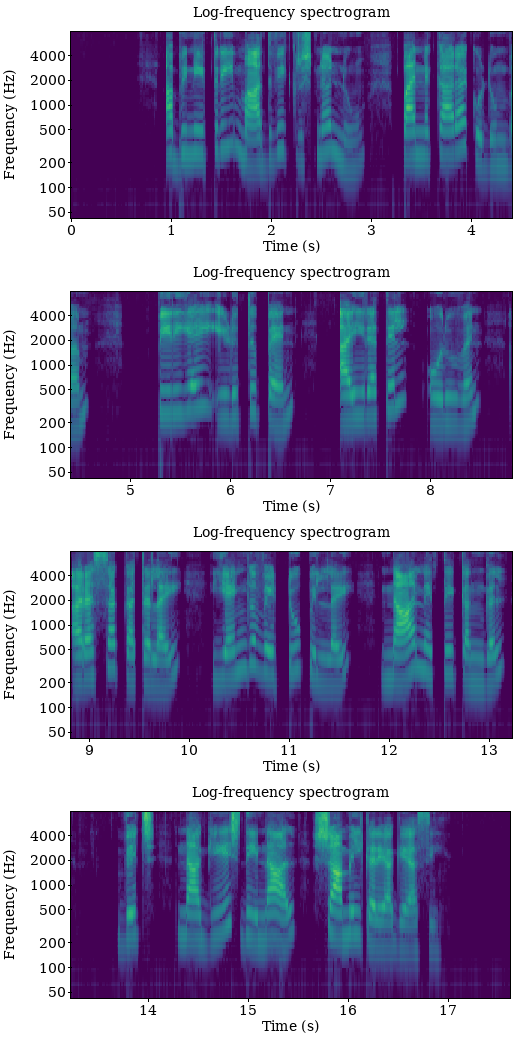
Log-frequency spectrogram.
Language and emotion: Punjabi, neutral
